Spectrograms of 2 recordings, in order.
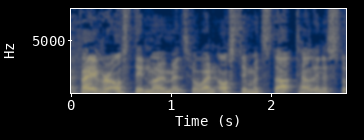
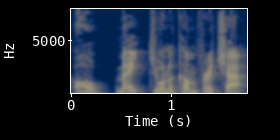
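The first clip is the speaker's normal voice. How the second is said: imitated chummy invitation; 8 semitones higher, faster than usual. Voices friend's breezy invitation.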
